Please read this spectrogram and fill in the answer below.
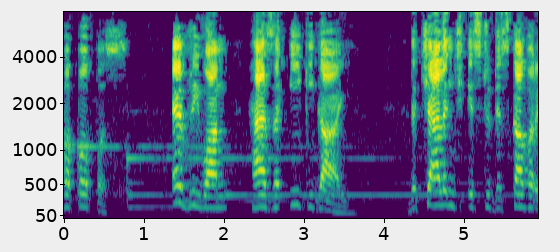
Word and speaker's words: Ikigai: Pronounced as Ikigai is a Japanese concept meaning reason for being.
